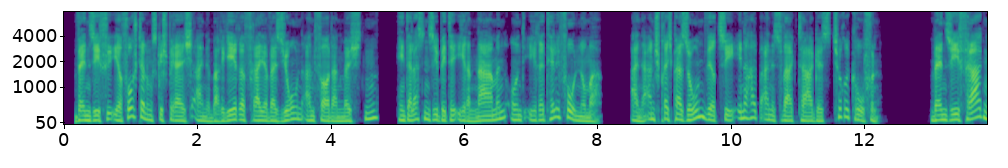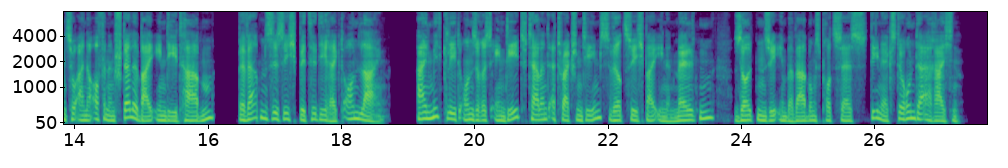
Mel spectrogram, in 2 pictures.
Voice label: IVR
